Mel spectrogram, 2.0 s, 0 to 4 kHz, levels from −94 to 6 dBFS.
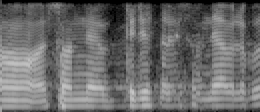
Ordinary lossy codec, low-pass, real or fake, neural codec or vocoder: none; 3.6 kHz; real; none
